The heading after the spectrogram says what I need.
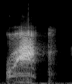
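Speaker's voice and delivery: loud, high quack; duck quack. Acted. Ducks in the farmyard tangle, quacking. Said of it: "quacked the ducks".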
